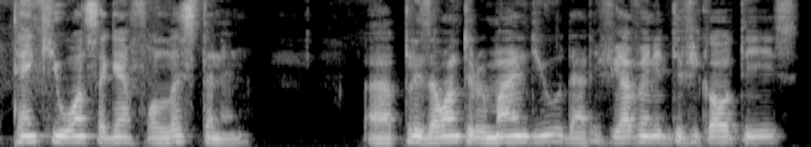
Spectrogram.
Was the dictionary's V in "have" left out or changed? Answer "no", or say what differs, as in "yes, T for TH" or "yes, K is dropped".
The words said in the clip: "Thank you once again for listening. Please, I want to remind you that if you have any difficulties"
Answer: no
